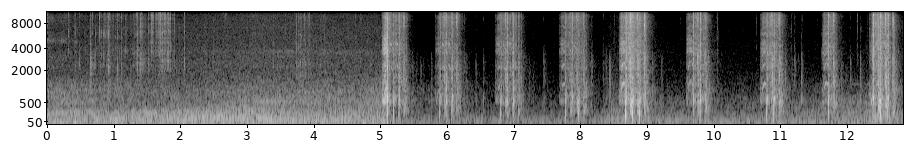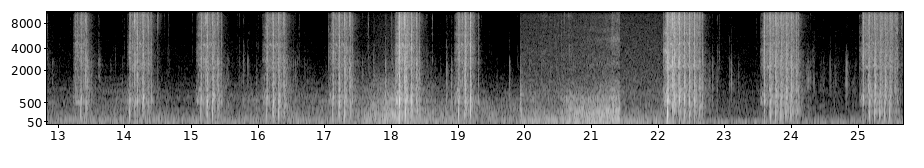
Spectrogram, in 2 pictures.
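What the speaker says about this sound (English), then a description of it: "I'm going on 3-round bursts right now" Burst Wizard King Kong foam blaster cycling through rapid three-round bursts, sharp mechanical clatters in tight clusters repeated about a dozen times with short pauses between, loud and close after a few seconds of quiet handling.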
